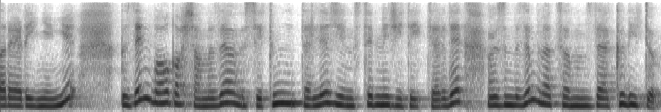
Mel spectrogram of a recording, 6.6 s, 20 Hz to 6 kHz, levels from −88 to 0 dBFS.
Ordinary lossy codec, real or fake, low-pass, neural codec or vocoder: MP3, 48 kbps; fake; 5.4 kHz; codec, 16 kHz, 0.5 kbps, FunCodec, trained on Chinese and English, 25 frames a second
